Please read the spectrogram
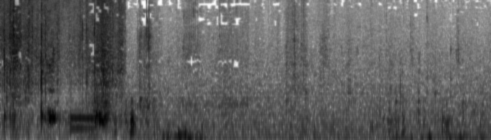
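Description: Food-preparation handling noises: a loud crackly rustle for about the first second and a half, then fainter rustles and light clicks.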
